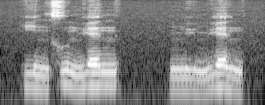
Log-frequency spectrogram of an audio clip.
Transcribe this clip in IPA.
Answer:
i˨˩nxu˥˩n̪ɥɛ˥n | n̪y˨˩ n̪ɥɛ˥˩n

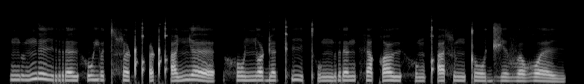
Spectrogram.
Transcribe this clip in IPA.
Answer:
ŋʉŋei̯ rɛy̯hujøtɬœɖ qʼʉɖqʼɛɲɛ | hoɲɔɖɛkʼi tʼuŋrɛŋheq ʉy̯ huŋqʼɛɬʉŋto d͡ʒevœʁʷɛi̯

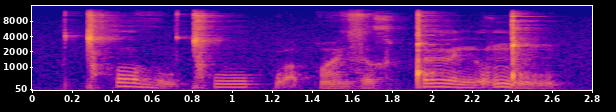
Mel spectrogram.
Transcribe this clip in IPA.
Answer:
ǀʰo˥˧ ɦṵ˨˦ǀʰuː˥ k͡po̰˨˩˦qʷẽ˨˩zɤ˥˧x ǃʏː˥˧no̰˥ŋ͡ǃũ˨˩˦

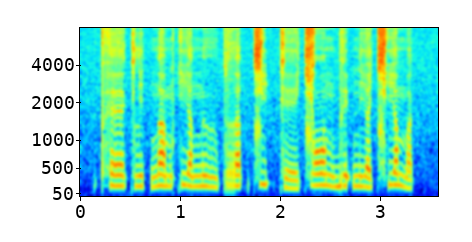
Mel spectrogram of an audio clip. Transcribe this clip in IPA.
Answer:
pʰɛː˧kli˨˩t̚ na˧mki˧a̯nɯː˨˩pra˦˥t̚ t͡ɕi˥˩ʔkeː˩˦t͡ɕɔː˥˩n be˥˩ʔni˧a̯ t͡ɕʰi˥˩a̯ma˨˩k̚

